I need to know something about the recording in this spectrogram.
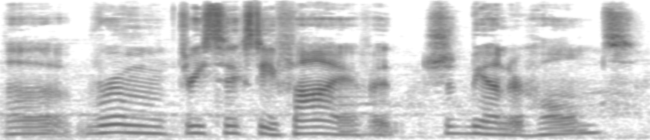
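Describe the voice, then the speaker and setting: Man voicing a creaky, hesitant young woman. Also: high voice, steady tone, unhurried, full character voice. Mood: hesitant, confused. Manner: hesitant, evasive, polite. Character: guarded, evasive young woman on spring break. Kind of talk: audio drama acting.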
